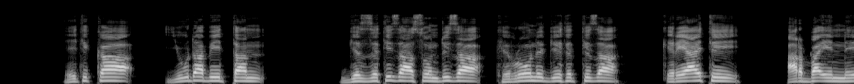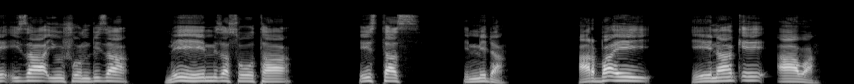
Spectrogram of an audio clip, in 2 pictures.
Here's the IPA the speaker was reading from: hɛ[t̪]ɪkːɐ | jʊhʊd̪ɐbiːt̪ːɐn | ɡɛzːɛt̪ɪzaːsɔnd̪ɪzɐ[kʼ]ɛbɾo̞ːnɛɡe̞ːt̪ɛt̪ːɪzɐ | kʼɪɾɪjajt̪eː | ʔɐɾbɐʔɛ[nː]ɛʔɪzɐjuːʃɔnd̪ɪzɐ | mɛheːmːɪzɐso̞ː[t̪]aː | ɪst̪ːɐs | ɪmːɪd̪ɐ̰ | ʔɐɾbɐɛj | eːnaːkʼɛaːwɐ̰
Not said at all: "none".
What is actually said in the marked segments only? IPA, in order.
t̪, k, nː, t̪

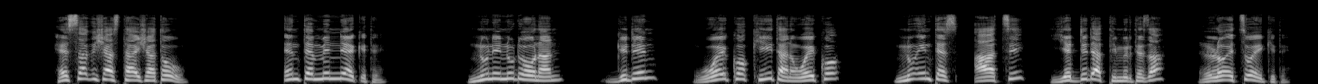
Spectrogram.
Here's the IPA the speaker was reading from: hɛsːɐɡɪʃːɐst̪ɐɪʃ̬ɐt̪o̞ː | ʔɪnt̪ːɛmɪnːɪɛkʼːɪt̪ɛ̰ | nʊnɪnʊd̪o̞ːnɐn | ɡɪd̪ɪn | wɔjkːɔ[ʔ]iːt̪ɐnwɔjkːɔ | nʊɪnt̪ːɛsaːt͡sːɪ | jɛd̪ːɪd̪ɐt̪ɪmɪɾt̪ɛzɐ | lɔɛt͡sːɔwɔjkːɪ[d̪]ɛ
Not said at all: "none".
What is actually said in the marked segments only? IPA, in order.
k, t̪

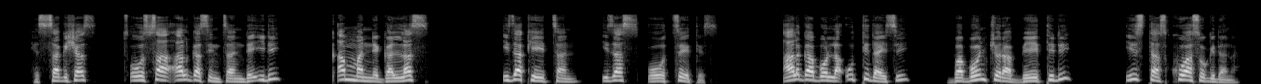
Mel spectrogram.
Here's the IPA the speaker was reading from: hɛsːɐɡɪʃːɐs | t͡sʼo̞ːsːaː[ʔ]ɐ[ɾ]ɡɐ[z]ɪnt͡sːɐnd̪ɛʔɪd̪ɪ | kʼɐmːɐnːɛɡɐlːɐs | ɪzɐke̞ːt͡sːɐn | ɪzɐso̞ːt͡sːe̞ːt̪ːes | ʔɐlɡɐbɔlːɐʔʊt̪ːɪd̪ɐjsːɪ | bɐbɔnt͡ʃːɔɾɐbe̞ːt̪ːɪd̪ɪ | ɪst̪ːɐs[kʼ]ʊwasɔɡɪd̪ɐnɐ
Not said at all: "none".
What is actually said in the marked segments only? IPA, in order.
ʔ, l, s, k

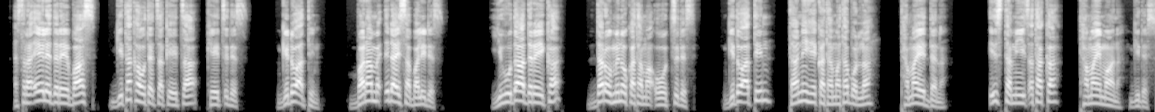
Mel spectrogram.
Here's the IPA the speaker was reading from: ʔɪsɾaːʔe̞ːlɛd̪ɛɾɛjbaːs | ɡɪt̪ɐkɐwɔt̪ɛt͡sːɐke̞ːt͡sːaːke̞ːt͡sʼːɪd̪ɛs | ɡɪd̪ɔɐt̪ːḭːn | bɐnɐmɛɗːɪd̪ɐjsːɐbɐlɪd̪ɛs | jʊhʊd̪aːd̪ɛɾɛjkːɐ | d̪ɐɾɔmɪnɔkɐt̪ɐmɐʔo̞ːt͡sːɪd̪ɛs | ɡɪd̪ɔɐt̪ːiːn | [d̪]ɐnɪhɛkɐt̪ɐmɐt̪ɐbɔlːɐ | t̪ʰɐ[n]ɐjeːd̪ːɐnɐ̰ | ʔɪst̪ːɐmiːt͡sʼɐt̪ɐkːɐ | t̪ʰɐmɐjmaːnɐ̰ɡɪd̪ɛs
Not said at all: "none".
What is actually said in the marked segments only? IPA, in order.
t̪, m

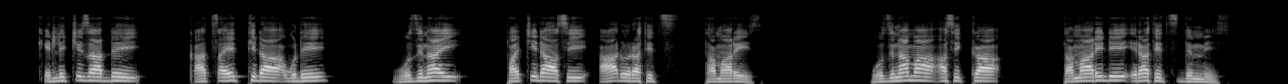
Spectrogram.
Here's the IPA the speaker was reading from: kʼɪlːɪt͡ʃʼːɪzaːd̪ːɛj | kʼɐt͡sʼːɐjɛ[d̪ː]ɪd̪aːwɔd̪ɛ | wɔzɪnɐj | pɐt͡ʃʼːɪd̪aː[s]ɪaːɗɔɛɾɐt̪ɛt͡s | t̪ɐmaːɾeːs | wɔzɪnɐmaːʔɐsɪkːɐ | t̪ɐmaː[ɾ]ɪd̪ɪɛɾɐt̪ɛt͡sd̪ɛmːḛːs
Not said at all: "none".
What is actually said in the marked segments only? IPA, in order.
t̪ː, s, ɾ

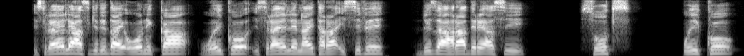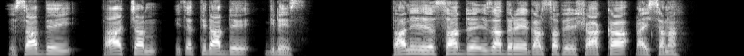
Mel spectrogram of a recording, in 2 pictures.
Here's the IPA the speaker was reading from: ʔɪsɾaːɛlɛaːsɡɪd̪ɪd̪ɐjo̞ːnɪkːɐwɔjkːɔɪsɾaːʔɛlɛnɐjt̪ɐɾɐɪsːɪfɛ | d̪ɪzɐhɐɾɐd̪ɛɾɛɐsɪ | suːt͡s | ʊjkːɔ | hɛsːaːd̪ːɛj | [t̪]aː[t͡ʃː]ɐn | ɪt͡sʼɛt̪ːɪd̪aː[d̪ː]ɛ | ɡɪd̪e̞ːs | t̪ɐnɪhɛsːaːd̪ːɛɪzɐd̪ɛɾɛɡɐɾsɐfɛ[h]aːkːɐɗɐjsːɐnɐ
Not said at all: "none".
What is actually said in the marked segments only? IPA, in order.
t̪, t͡ʃː, d̪ː, ʃ

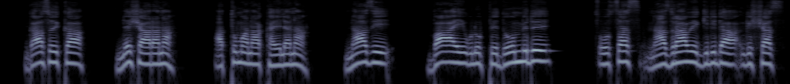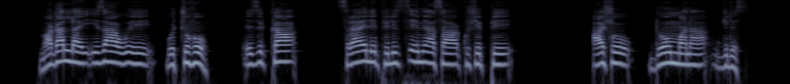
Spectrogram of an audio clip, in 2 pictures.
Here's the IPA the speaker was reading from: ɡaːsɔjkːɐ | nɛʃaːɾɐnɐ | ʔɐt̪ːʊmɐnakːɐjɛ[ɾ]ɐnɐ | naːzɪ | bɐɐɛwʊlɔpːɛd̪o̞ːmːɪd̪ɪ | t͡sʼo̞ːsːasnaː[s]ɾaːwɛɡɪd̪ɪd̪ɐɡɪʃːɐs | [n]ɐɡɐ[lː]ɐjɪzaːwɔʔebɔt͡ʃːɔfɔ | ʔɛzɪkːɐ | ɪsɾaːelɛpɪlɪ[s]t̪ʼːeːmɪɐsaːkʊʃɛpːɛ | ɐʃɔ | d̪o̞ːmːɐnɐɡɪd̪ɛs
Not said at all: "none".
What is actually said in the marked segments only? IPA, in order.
l, z, m, lː, s

